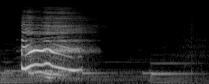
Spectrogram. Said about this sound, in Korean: 한참 동안 숨쉬기도 힘들 만큼 꺽꺽대며 울었고 그러다 또 한 번 쓰러지고 말았습니다.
